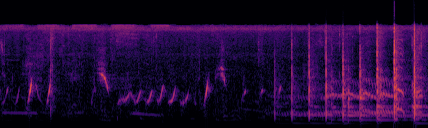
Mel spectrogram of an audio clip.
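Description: Scattered short, quick chirps from small wildlife, then, about four seconds in, a hand frame drum starts being beaten with a stick at about four beats a second over a steady low tone, growing louder.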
